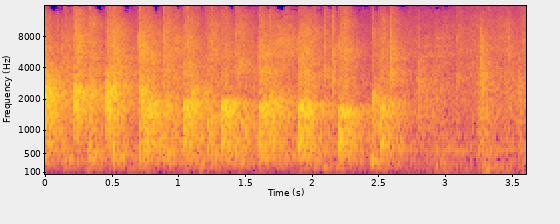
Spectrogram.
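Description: Applause welcoming a speaker before a lecture, made of a steady series of sharp, bright claps, about two or three per second, fading near the end. No talking over it.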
